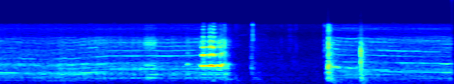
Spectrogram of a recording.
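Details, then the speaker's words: Subaru driver's power window in a previously crash-damaged door, before repair: steady motor whine stopping and starting, window rising slowly. "the window just goes up slow too for whatever reason"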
